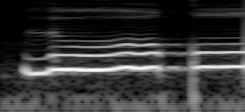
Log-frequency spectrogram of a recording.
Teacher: Karena ada waw sukun yang didahului baris dhammah. Maka cara bacanya dipanjangkan zalnya 2 harokat. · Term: mad tabi'i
